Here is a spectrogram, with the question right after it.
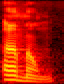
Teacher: Então, amam, eu tenho um U escondido aqui, que nós chamamos de semivogal.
